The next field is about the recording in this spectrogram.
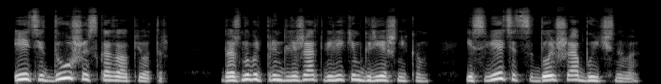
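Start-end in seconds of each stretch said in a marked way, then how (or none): none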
